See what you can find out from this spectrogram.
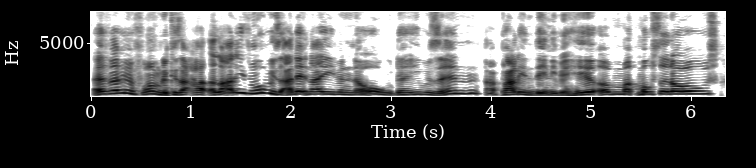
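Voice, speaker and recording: A man hosting a reaction video, talking casually in a halting, rambling way with many fillers and restarts. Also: sits high, animated. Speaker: reaction channel host.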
